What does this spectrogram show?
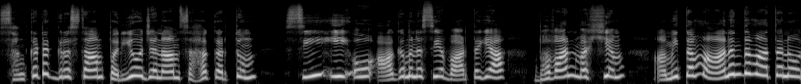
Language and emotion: Sanskrit, happy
